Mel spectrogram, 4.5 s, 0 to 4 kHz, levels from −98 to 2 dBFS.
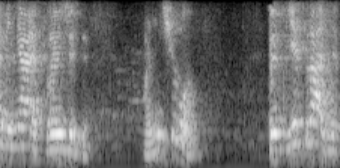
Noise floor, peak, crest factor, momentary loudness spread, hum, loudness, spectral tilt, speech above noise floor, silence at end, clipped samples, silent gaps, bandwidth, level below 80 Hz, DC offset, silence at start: -55 dBFS; 0 dBFS; 16 dB; 16 LU; none; -14 LUFS; -9 dB/octave; 41 dB; 0 s; under 0.1%; none; 4 kHz; -52 dBFS; under 0.1%; 0 s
